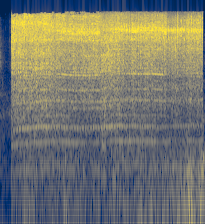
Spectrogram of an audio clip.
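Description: Angle grinder running against the edge of a flat steel bar, a steady grinding hiss with a constant whine, deburring the cut edge. It starts abruptly a moment in.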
